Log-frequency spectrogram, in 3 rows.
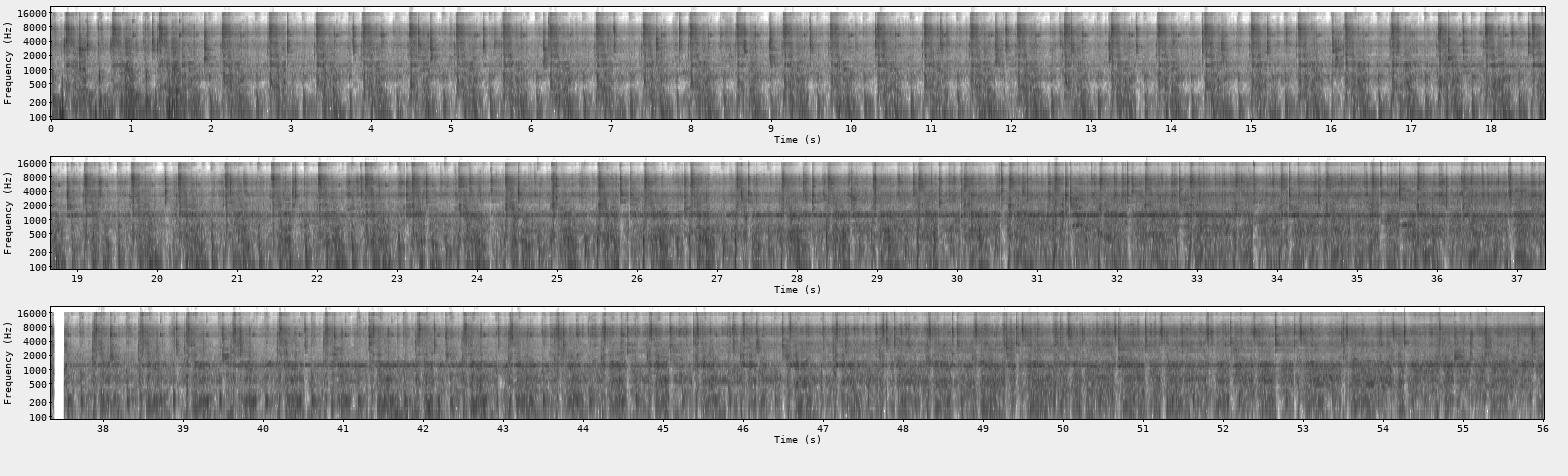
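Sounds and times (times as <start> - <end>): old engine knocking: 0.0 - 56.0.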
